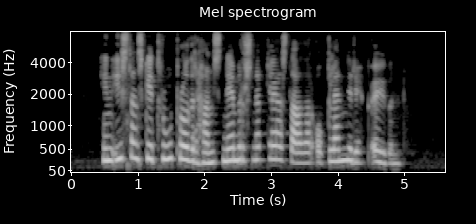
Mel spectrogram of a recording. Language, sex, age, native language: Icelandic, female, 30-39, Icelandic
